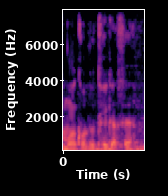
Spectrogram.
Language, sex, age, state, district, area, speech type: Assamese, male, 30-45, Assam, Sivasagar, urban, spontaneous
